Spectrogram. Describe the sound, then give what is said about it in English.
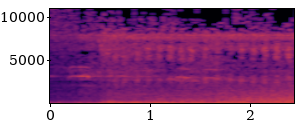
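A bus trundling along a narrow road through a rainforest, its engine a steady low rumble with continuous road noise and no talk. “A bus trundles along a narrow road that cuts through the rainforest.”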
